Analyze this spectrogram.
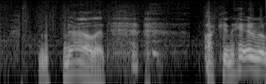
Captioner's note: laughs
